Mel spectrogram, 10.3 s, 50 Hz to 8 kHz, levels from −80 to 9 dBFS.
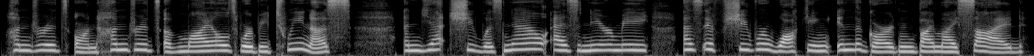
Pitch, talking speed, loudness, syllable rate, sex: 245 Hz, 150 wpm, -18 LUFS, 3.8 syllables/s, female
